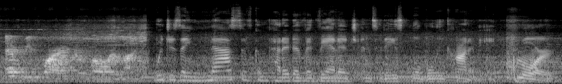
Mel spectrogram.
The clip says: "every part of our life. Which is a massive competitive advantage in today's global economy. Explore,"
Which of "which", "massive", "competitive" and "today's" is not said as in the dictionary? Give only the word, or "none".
none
